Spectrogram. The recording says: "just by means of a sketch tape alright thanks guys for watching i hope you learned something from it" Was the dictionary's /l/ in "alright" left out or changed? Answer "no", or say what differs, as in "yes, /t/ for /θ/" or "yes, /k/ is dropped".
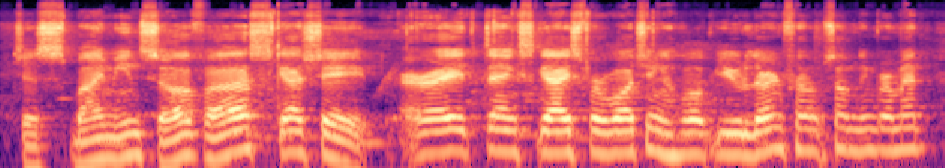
yes, /l/ is dropped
